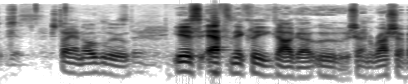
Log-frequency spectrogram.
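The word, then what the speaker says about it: Stoianoglo: The losing presidential candidate, Stoyanoglu, is that how you pronounce it? Yes. Stoyanoglu is ethnically Gagauz, and Russia plays that card very, very aggressively.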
